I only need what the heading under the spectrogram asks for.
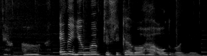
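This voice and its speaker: A woman hosting an interview, chatty and warm-paced, filling pauses with frequent yeahs and simple phrasing. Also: a little high, expressive, husky, faint music behind. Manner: chatty, frequent yeah fillers, non-native phrasing. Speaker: interviewer host. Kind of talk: casual interview chat.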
